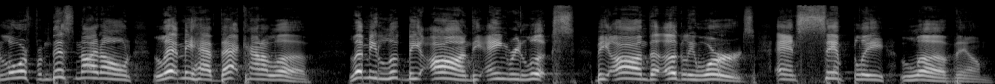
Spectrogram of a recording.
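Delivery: slow, loud, pleading prayer voice; earnest prayer. Acted. Preacher leading the congregation in prayer, slow fervent prayer. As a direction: pray it slowly from the heart.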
